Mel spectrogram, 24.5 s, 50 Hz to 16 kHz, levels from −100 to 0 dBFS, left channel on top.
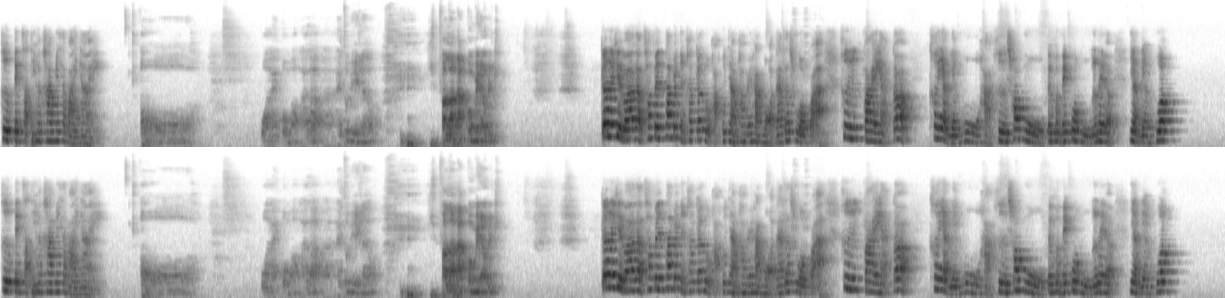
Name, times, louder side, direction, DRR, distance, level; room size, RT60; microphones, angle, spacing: voice 1, 0.0-1.9 12.0-18.1 18.6-22.2 22.6-23.4, left 2 dB, 60° left, 0.6 m, -26 dB
voice 2, 2.8-3.9 5.2-10.0 10.7-10.9 11.2-11.5 15.6-15.9 16.4-16.5 17.3-17.4, left 1 dB, 15° left, 0.5 m, -35 dB
2.4 x 2.4 x 2.4 m
head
